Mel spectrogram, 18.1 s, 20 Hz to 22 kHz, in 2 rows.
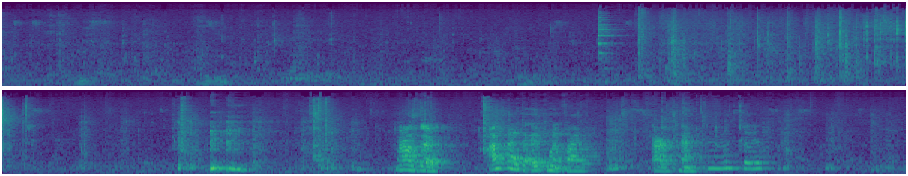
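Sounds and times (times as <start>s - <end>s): cutlery clinking on dishware: 6.0s - 6.3s
crisp crackling: 6.4s - 9.5s.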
